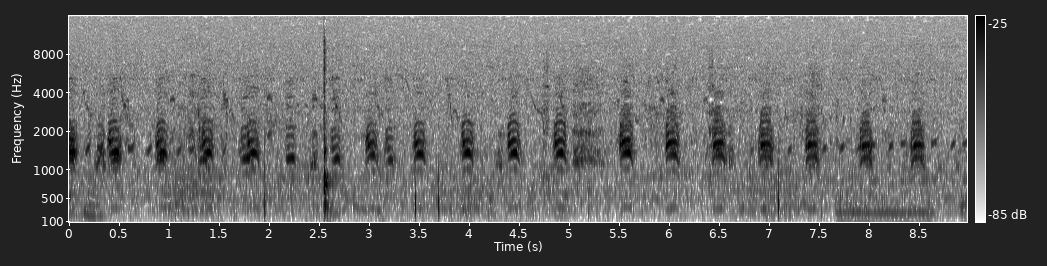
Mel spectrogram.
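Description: A bird calling in a long, steady series of short arched calls, about two a second. A single sharp click sounds about two and a half seconds in.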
